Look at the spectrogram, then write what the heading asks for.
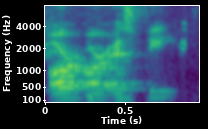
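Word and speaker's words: RRSP: Yeah, it's R RSP.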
